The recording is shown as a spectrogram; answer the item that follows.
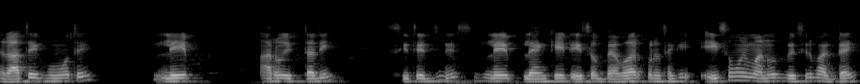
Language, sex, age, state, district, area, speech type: Bengali, male, 30-45, West Bengal, Purba Medinipur, rural, spontaneous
